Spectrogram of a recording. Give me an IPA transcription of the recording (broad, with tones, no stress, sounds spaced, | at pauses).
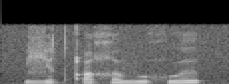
ɮ ɪ˨˥ d qʼ ə˨ χ ə˥˩ v u˨ χʷ ə˧˥˧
